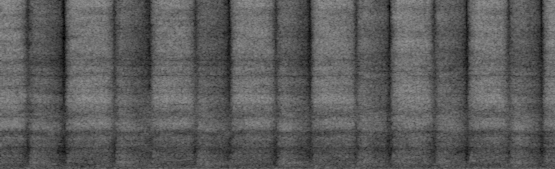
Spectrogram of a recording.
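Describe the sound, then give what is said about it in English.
Noisy, playful breathing through both nostrils with the chest expanding and contracting: many quick, rhythmic, hissing breaths in and out, evenly paced and alone. “Yes, noisy breath. Let it happen.”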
